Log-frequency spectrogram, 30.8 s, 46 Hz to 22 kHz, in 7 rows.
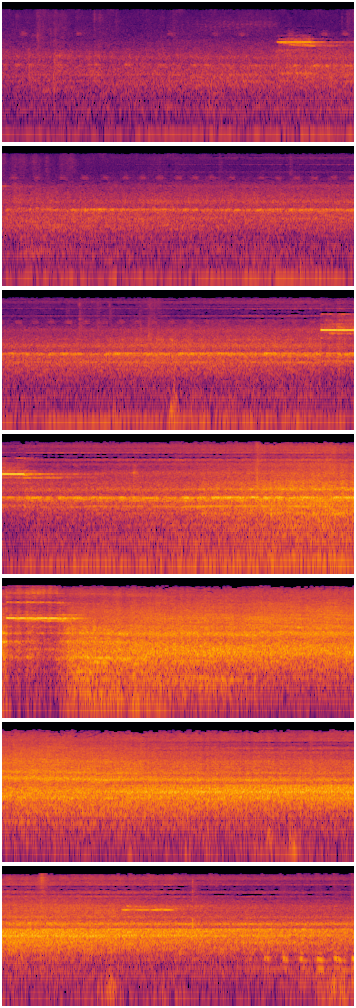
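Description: Czechoslovak E499.0 'Bobina' electric locomotive hauling a passenger train through a station; the train's noise builds steadily as it approaches. It sounds short high-pitched whistle blasts in greeting: a faint one a few seconds in, a loud one about halfway through and another shortly after. The rolling noise of the coaches then stays loud as they pass.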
